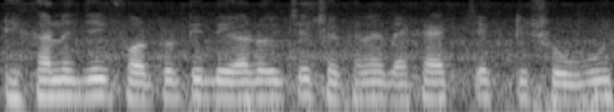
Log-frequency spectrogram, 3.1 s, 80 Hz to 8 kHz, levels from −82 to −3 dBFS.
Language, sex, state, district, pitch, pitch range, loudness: Bengali, male, West Bengal, Paschim Medinipur, 140 Hz, 140-150 Hz, -27 LUFS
